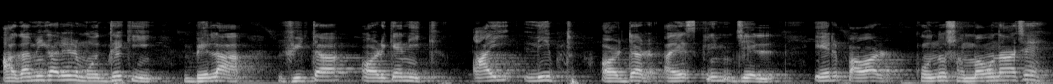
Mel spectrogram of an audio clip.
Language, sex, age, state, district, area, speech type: Bengali, male, 30-45, West Bengal, Bankura, urban, read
